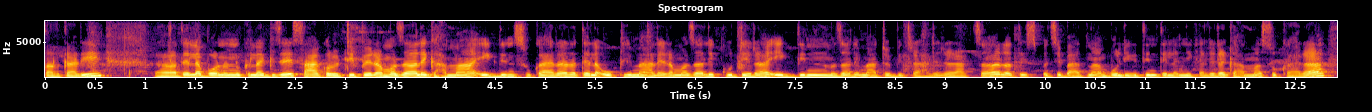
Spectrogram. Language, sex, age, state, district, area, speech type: Nepali, female, 30-45, West Bengal, Jalpaiguri, rural, spontaneous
